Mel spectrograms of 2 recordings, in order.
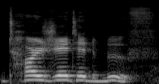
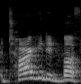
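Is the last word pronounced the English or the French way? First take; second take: French; English. First: The last word has a French-style pronunciation. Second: The last word has a plain English pronunciation. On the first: The speaker calls it right. "It's actually a French pronunciation" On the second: The speaker calls it wrong. "You're saying targeted buff wrong"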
